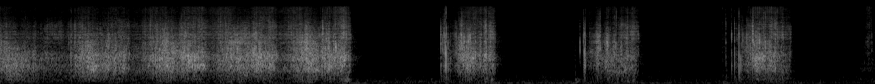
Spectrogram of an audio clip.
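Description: Long nails scratch and tap along the cloth-covered spines of a solid stack of red vintage hardcover books, set spines forward. A continuous dry, bright scratching rasp runs for about three and a half seconds, then breaks into three separate short bursts of scratching with quiet gaps between them, and a fourth burst begins as the clip ends.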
